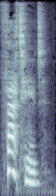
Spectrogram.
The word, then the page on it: fatted: British English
